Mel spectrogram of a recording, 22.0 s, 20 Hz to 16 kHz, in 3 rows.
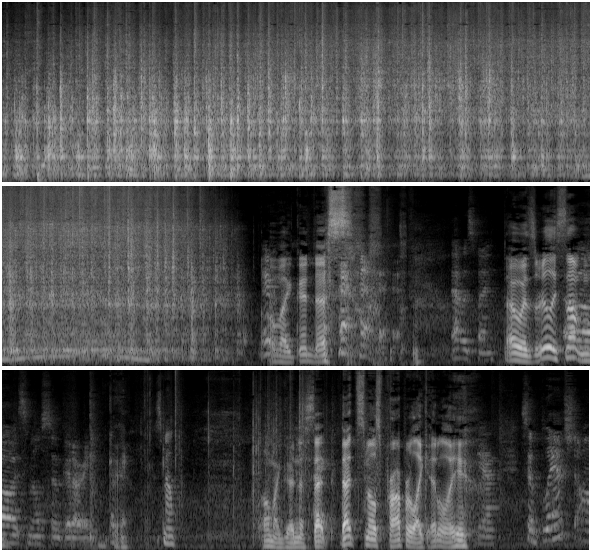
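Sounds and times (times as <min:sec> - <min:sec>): hard pieces rattling in blender jar: 0:00.0 - 0:10.4
blender running at high speed: 0:05.8 - 0:10.4.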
